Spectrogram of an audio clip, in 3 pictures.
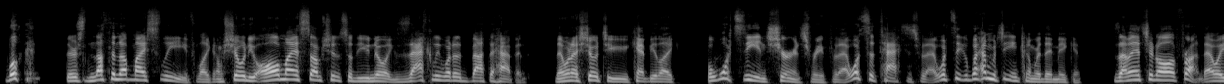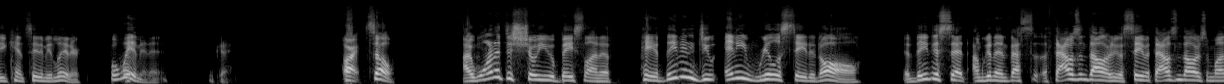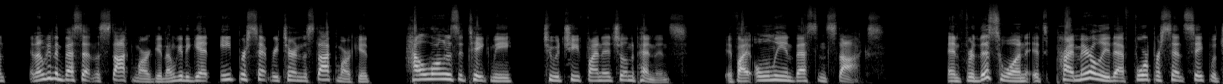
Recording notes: This was a live class recorded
